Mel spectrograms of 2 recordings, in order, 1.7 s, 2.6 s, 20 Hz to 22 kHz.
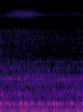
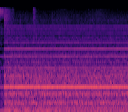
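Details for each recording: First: Geeetech MeCreator2 3D printer after its cooling fan was replaced with an 80mm Antec PC fan, recorded close to the printer: a soft, steady whir with a faint hum, far quieter than the original. The fan is running normally. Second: Geeetech MeCreator2 3D printer's original cooling fan, recorded directly in front of the printer: a steady high-pitched whine over an airy rush that stops abruptly. It has been loud since day one and recently started dying before being replaced.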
